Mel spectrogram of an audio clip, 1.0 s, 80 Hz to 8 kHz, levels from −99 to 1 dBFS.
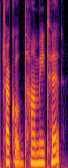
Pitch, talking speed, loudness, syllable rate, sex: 180 Hz, 175 wpm, -18 LUFS, 5.6 syllables/s, female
